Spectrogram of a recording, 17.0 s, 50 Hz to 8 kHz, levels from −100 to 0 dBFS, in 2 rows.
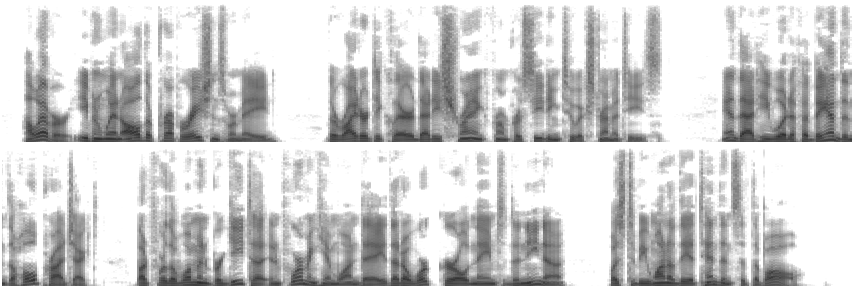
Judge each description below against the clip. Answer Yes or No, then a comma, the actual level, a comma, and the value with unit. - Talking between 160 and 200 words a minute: Yes, average, 185 wpm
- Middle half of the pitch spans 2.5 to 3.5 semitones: No, average, 4.5 semitones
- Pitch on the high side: No, low, 115 Hz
